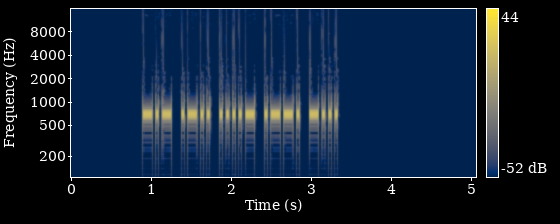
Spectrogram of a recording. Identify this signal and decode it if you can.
Morse code, heard as a keyed tone, about 30 wpm, 700 Hz. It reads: KL4PB
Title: USA Call Signs - 5 Characters - Repeated 3x - 30wpm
